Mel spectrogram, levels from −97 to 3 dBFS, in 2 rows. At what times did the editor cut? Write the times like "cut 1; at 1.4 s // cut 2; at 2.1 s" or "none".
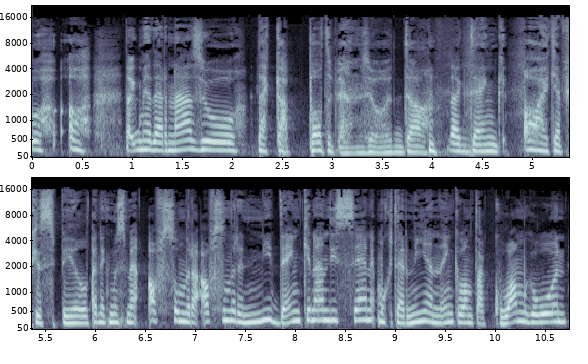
cut 1; at 2.2 s // cut 2; at 5.9 s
